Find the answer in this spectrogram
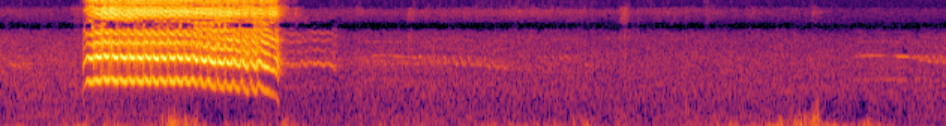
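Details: Kea in New Zealand giving a single loud, drawn-out screech of just over a second that slides downward in pitch, followed by faint thin whistles over low background noise.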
